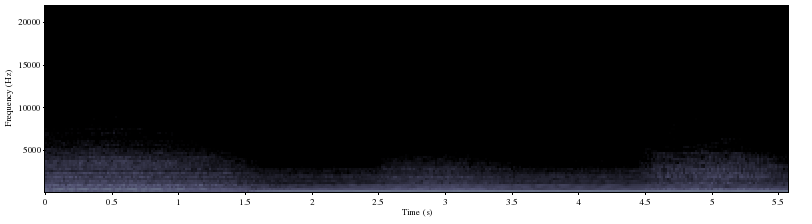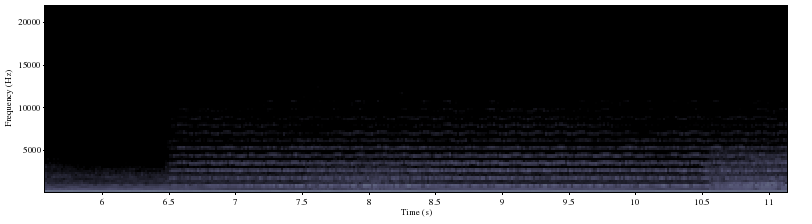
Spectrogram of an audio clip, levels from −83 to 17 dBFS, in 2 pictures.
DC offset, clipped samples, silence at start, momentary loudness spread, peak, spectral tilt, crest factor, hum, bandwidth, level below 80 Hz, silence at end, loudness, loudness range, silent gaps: under 0.1%; under 0.1%; 0 s; 2 LU; -28 dBFS; -7.5 dB/octave; 12 dB; none; 8.4 kHz; -68 dBFS; 0 s; -41 LUFS; 2 LU; none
